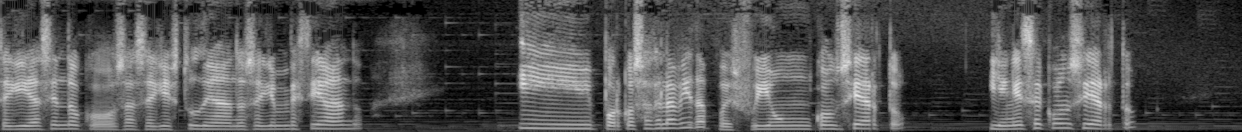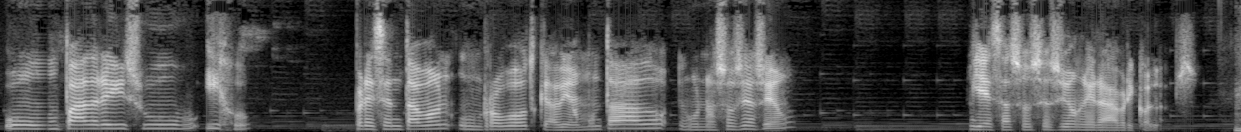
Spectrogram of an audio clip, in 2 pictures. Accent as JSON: {"language": "Spanish", "country": "Venezuela", "said": "Pero luego, bueno, yo soy de Venezuela."}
